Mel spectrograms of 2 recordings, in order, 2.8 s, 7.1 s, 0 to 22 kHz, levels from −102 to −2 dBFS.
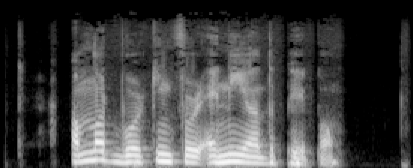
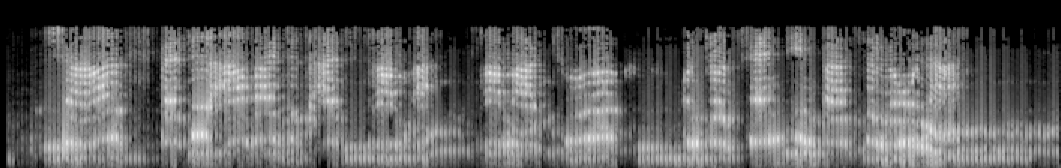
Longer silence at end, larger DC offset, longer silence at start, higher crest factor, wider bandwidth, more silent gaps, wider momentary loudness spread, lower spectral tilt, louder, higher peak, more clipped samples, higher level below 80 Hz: second, 0.5 s vs 0.75 s; neither; about the same, 0.5 s vs 0.45 s; about the same, 14 dB vs 18 dB; about the same, 11.5 kHz vs 11.5 kHz; neither; first, 15 LU vs 10 LU; first, -8.5 dB/octave vs -0.5 dB/octave; first, -13 LUFS vs -16 LUFS; about the same, 0 dBFS vs 0 dBFS; neither; first, -44 dBFS vs -58 dBFS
